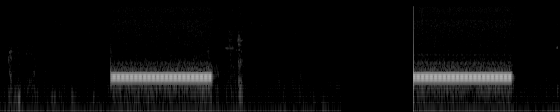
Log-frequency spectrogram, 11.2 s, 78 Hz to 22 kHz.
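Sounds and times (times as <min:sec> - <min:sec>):
electronic telephone ringback tone on a business line: 0:02.2 - 0:04.2, 0:08.3 - 0:10.2.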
